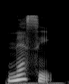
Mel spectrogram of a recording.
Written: Nessie

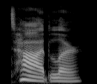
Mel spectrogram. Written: toddler

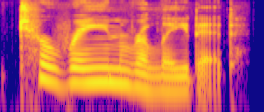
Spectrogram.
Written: Terrain-related

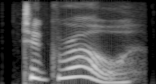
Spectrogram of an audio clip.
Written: to grow

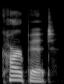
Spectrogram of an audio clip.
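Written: carpet

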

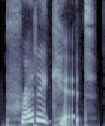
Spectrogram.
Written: predicate

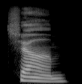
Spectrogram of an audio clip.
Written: chum

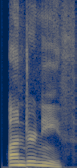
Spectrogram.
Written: underneath

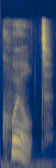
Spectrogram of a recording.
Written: quilt

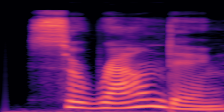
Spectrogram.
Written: surrounding

